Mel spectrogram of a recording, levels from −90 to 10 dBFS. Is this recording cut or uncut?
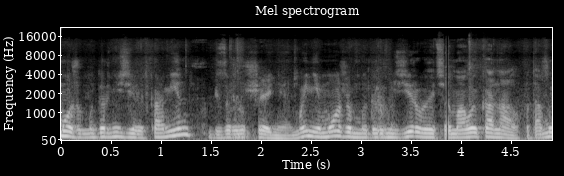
cut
